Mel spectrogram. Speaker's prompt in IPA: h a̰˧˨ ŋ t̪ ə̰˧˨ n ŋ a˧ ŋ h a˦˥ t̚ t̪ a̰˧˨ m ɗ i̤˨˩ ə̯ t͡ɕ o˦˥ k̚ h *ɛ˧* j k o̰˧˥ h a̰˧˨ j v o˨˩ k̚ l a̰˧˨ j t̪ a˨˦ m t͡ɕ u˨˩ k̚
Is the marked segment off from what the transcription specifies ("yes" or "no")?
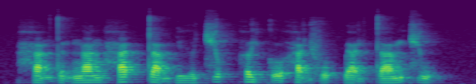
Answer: yes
